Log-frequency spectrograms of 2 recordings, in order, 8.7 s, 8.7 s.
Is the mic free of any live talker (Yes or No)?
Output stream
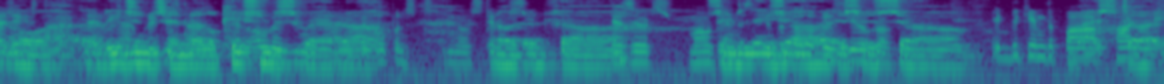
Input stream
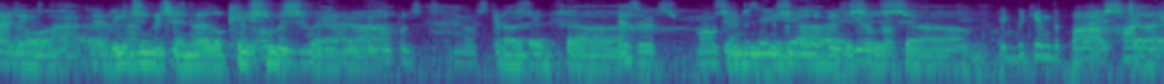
Yes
